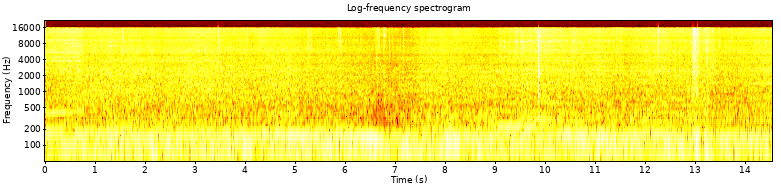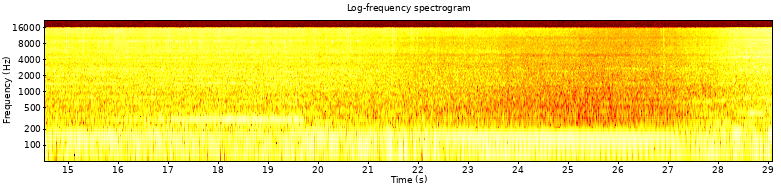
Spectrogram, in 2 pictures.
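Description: Fox-body Ford Mustang's 5.0-litre V8 running under way, heard from inside the cabin. Its note drops about six seconds in, dips again near the end and starts to rise as it picks up. There is a single sharp click about thirteen seconds in.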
